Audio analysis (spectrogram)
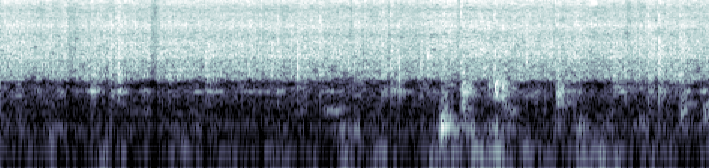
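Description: Chopped vegetables fry in a pan with a steady, close sizzling hiss that stays even from start to finish, with faint stirring scrapes and no one talking.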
